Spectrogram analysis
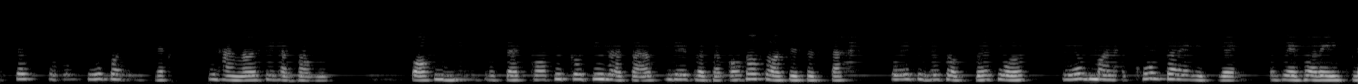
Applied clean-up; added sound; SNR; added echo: neural mask model DeepFilterNet 3.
